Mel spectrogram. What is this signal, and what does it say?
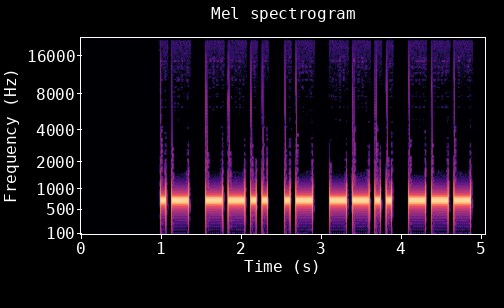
Morse code, heard as a keyed tone, about 17 wpm, 700 Hz. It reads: AZAZO
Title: Code Groups - 5 Letters - 17wpm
